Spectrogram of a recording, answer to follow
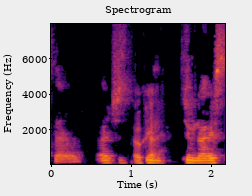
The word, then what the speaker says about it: Theron: Charlize Theron, she has such a hard name to get right. Theron, Tough name, yeah. Because it rhymes with heron.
